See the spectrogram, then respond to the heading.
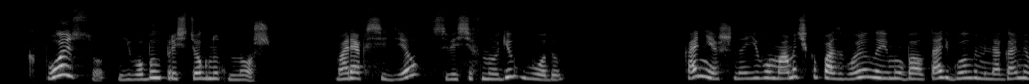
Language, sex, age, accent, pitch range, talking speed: Russian, female, 20-39, native, 245-310 Hz, 110 wpm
